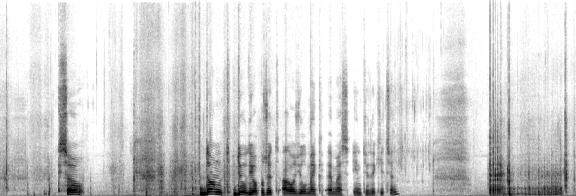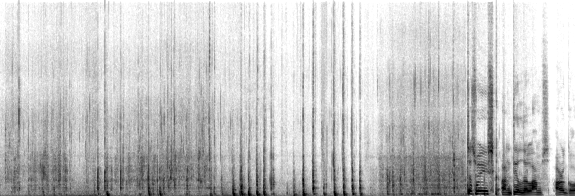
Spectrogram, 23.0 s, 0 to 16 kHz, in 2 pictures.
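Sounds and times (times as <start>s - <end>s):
liquid pouring into bowl: 7.9s - 8.9s
whisk scraping plastic bowl: 11.6s - 21.4s.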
